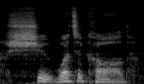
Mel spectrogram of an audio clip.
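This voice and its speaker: The voice is a man's, medium in pitch, fairly bright and a little breathy. He's a K-pop reaction YouTuber in his thirties, chatting easily through a video with rambling, self-deprecating remarks and bursts of laughter.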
